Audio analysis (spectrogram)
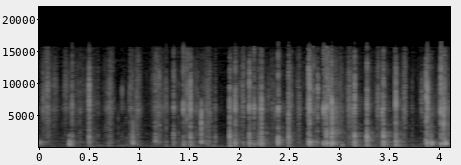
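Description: Long red-painted nails tap and scratch across a small flat packet of folded brown kraft paper lying on a cloth-covered table, with both hands resting on it. A quick run of bright, crinkly clicks and scratches with papery rustle comes through, each tap dry and short with almost no low end.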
